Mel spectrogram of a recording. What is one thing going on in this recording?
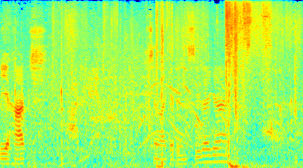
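A blaster fires sharp electric zaps.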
